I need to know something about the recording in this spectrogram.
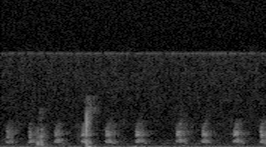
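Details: Squirrel yelling at the person filming, who had been scolded for nearly ten minutes; a quick run of nasal, harmonic barks, about five each second, evenly spaced, with low background rumble.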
